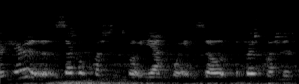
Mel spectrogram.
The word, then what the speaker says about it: Yahweh: Bible in the Bible only the four consonants are mentioned YH wh and Scholars now fill it out to say that Yahweh is the best pronunciation this is true now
